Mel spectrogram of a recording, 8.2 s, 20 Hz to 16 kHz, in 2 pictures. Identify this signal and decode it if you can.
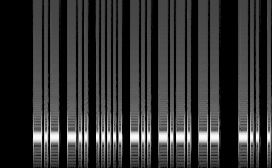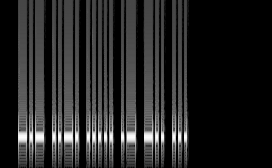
Morse code, heard as a keyed tone, about 28 wpm, 700 Hz. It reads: KD5DCM DE KF5ADS
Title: USA Callsign DE Callsign 28wpm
